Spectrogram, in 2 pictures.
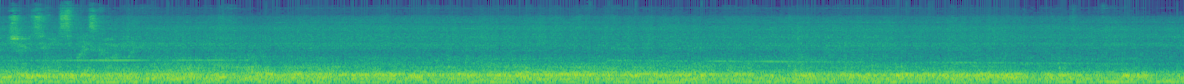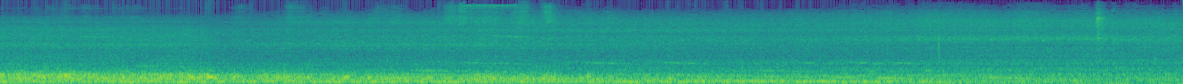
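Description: A train rumbles steadily along the tracks, slowly easing off.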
